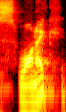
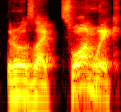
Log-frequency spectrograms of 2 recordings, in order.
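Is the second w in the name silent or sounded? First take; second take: silent; sounded. First: The second w is silent. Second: The second w is pronounced. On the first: The speaker calls it right. "the actual pronunciation of my last name is Swanwick. There's a silent second W" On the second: The speaker calls it wrong. "Americans just don't understand that. So they're always like Swanwick"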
